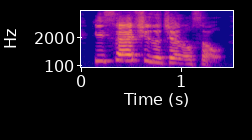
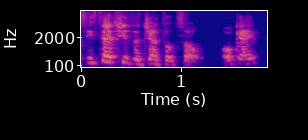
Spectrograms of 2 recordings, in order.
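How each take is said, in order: First: Said in the usual way. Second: Gently. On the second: Shown as a demonstration. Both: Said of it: "Gently, of course".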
